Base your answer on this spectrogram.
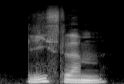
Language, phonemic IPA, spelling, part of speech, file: French, /i.slam/, islam, noun, Fr-islam.ogg
- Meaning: Islam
